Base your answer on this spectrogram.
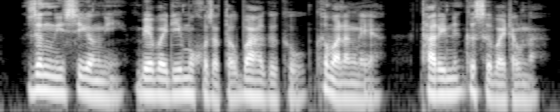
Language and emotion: Bodo, sad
